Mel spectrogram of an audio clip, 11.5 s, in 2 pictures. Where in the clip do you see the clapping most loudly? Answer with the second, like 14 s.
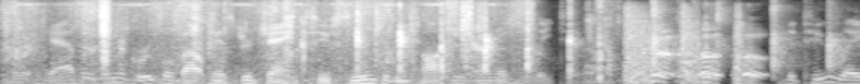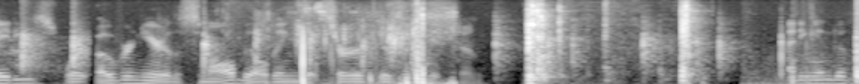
3 s.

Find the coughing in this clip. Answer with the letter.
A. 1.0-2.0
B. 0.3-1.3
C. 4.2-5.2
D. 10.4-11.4
C.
